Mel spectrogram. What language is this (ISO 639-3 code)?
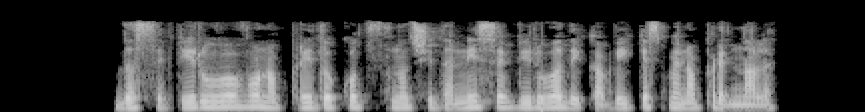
mkd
